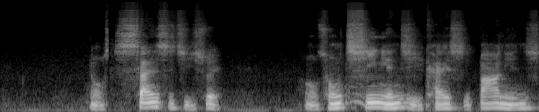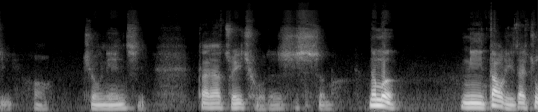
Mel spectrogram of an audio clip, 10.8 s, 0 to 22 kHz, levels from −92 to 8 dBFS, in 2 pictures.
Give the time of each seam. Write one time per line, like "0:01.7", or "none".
0:01.0
0:08.9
